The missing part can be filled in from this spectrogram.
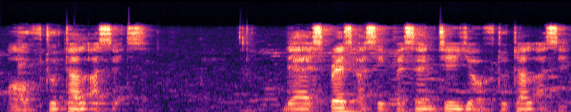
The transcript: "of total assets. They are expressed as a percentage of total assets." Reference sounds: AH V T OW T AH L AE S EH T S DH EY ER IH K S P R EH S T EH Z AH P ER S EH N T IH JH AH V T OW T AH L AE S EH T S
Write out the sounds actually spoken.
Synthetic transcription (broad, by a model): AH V T OW T AH L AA S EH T S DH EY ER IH K S P R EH S AA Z AH P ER S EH N T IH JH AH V T OW T AH L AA S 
